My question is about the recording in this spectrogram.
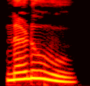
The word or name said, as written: ನಡುವು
